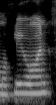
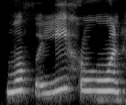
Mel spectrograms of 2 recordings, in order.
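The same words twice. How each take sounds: First: मुफलिहून slurred quickly, without placing the teeth for फ; hurried, soft मुफलिहून with a weak फ; careless flowing reading. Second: Deliberate, drawn-out मुफलिहून with a clear फ; careful correct reading. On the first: Teacher imitating how students usually rush it. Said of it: "हम ऐसे पढ़ते चले आते हैं". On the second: Teacher modelling the right articulation for students. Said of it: "मेरे दोनों दांत ऊपर के नीचे के होंठ की तरी को". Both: Shown as a demonstration.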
